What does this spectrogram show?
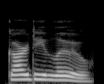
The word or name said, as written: gardyloo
